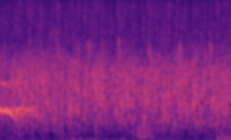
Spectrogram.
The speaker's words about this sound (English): Well, I tell you what, before the scores, big round of applause for producer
